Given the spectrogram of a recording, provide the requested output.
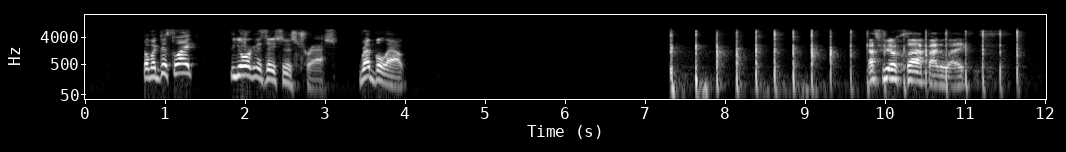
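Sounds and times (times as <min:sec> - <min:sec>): hands clapping: 0:07.4 - 0:11.9.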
